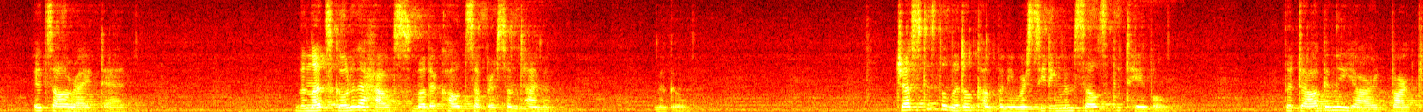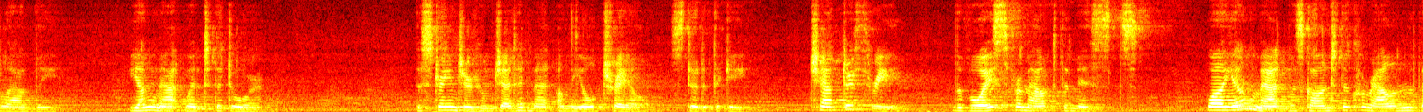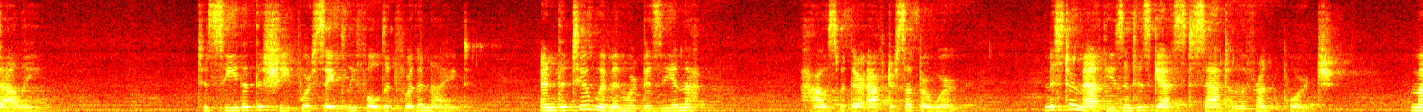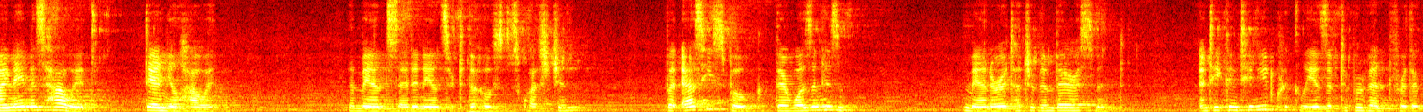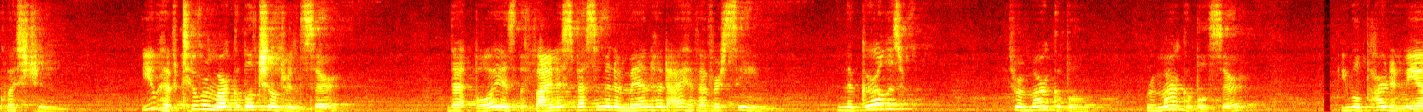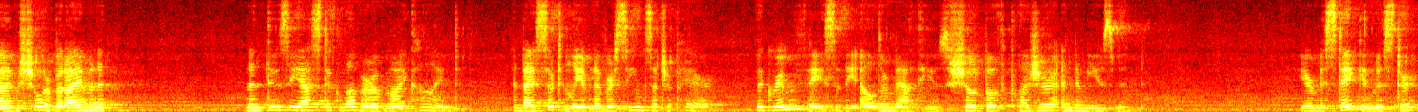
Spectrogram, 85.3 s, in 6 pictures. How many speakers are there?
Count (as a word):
one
